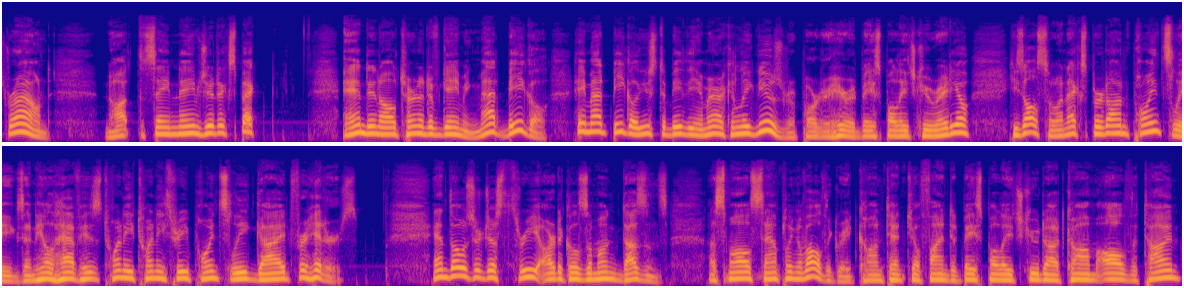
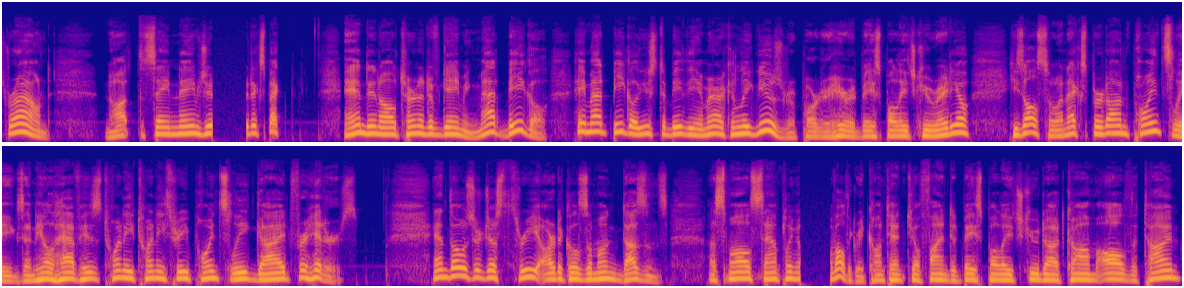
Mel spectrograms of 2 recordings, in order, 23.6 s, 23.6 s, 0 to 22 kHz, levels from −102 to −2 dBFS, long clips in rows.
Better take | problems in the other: first | audio freezing; at 2 s and at 20 s

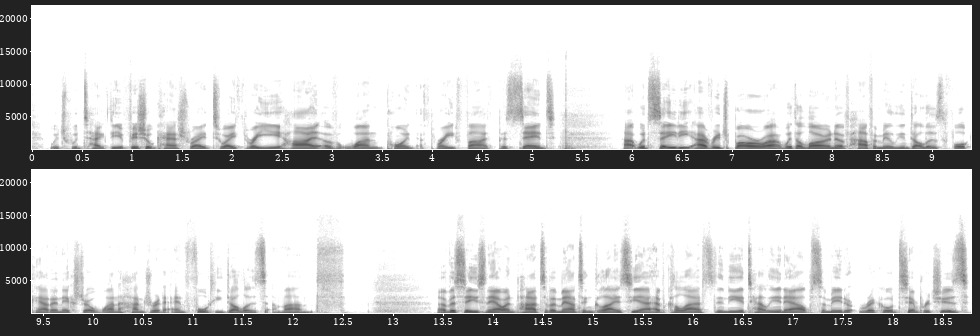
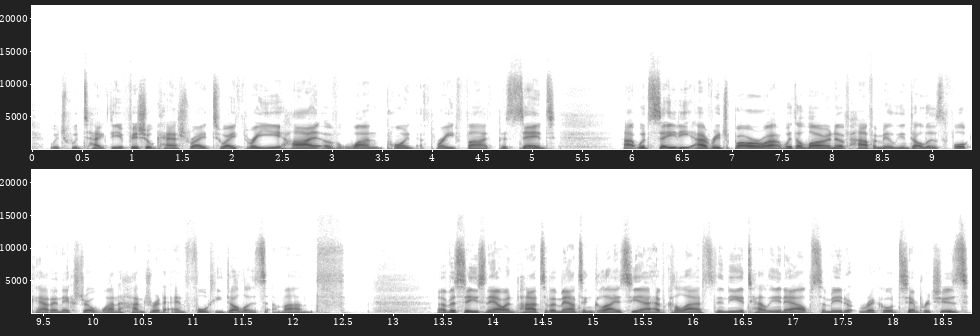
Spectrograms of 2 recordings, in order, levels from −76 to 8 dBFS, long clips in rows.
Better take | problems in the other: second | door banging; faint; at 5.5 s; peak 15 dB below the speech

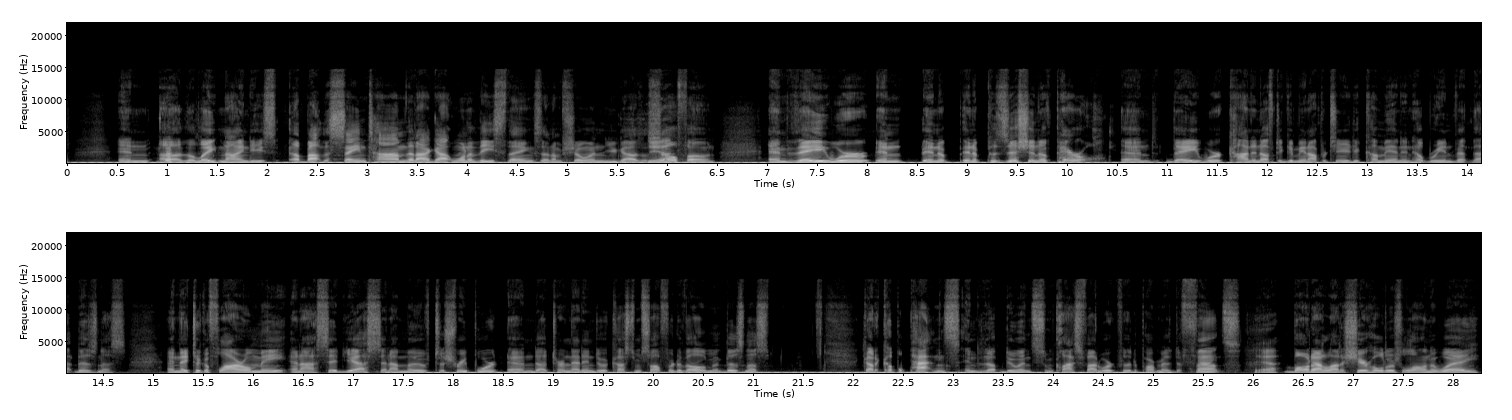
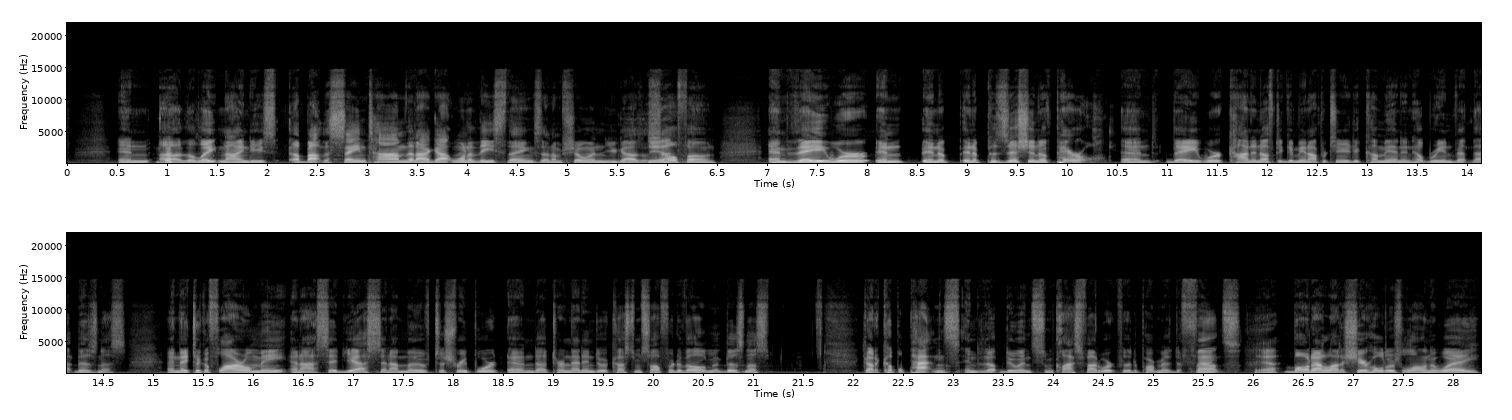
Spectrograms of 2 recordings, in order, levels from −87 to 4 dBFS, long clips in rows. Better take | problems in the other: second | low rumble; noticeable; until 14 s and from 17 to 25 s; 20 dB below the speech

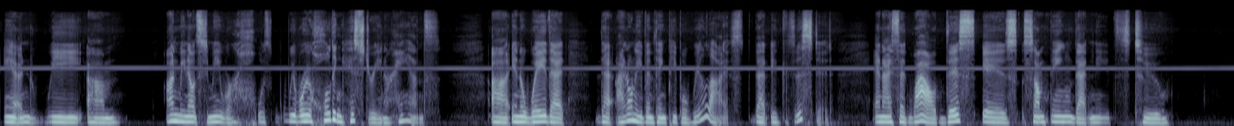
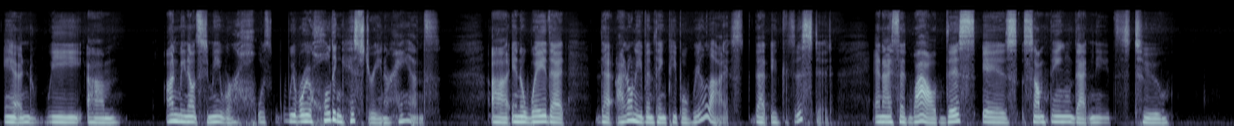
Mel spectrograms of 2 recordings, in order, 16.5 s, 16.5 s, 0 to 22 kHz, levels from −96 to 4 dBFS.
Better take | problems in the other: second | high-pitched whine; faint; throughout; 2.5 kHz, 25 dB below the speech

